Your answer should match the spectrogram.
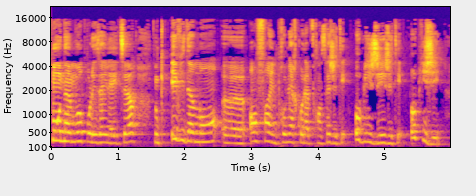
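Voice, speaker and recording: A woman with a hoarse voice recovering voice loss, chatting enthusiastically as she reviews a beauty product to camera. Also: fairly high pitch, a little fast. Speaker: beauty vlogger. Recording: echoey, reverberant room.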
